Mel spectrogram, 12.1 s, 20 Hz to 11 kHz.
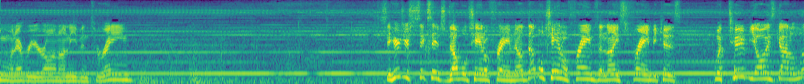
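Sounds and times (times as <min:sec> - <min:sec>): steady hum: 0:00.0 - 0:12.0.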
